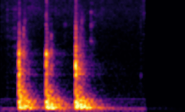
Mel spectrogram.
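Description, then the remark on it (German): Three firm knocks on the wooden door of a house, evenly spaced, each with a short resonant decay, followed by silence. “Der Wolf aber ist geradeaus zum Haus der Grossmutter gelaufen und klopft an die Türe.”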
